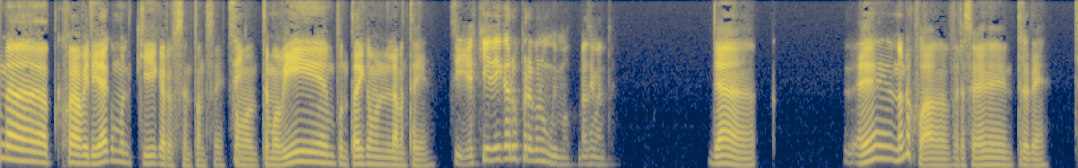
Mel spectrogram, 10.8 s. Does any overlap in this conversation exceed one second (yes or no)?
no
